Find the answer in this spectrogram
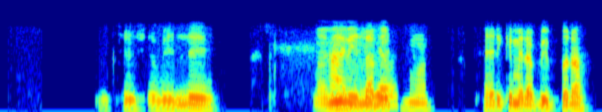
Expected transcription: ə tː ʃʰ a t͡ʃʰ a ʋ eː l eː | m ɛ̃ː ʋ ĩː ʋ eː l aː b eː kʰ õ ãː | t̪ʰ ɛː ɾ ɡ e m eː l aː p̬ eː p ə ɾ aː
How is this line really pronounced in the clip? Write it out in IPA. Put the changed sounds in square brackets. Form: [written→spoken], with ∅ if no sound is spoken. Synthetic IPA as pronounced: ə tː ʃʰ a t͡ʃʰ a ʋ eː l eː | m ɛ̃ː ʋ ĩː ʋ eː l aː b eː [kʰ→ʈʰ] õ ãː | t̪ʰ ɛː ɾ [ɡ→k] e m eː [l→ɾ] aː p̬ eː p ə ɾ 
